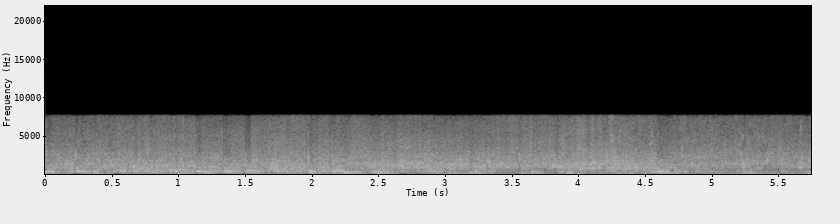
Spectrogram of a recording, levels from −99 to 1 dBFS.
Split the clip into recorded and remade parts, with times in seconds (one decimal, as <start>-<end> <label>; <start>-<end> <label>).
0.0-0.7 recorded; 0.7-4.1 remade; 4.1-5.7 recorded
